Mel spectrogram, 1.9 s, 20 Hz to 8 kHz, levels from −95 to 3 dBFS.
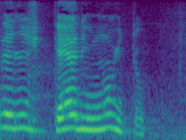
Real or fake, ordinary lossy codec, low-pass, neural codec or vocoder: real; none; none; none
